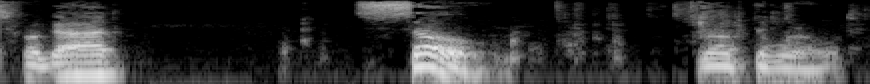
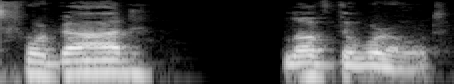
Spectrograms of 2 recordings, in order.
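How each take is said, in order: First: So set apart with pauses before loved; so lifted and held apart; stress on so. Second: Said in the usual way. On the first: Shown as a demonstration. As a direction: pause on so, then drop for loved the world. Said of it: "so" becomes a much more important word". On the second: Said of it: "No, it says".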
